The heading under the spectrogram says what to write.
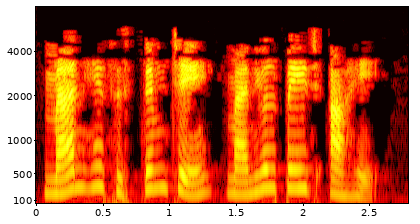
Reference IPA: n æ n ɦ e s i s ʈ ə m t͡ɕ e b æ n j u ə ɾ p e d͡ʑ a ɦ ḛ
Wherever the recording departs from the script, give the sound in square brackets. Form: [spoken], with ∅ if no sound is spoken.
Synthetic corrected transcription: [m] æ n ɦ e s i s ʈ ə m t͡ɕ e [m] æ n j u ə [l] p e d͡ʑ a ɦ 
